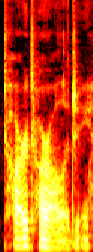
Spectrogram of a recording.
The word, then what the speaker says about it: Tartarology: Tartarology. I'm going to see how that's spelled without skimming any farther below. – T-A-R, T-A-R, and for what it's worth, that was the Greek hell, Tartar, or Tartarus.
